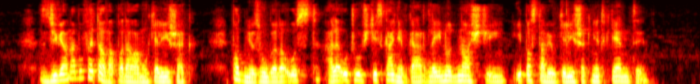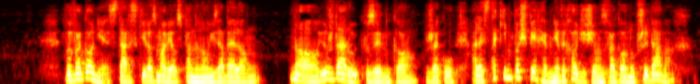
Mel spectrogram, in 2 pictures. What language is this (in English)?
Polish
